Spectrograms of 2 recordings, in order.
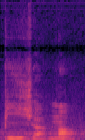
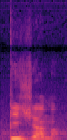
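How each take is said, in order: First: Said in the usual way. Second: Pyjama said higher and louder, syllables split; stressed syllables. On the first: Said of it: "ça commence par pi". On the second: Shown as a demonstration. Teacher recapping the word, stressing syllables. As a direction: sound out Pyjama, leaning on ma. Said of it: "M, A".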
